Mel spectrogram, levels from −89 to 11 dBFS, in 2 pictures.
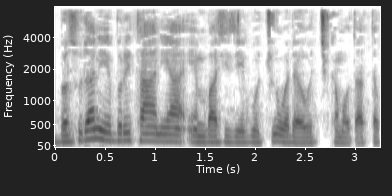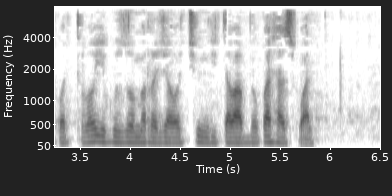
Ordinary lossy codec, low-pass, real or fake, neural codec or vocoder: MP3, 32 kbps; 7.2 kHz; real; none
